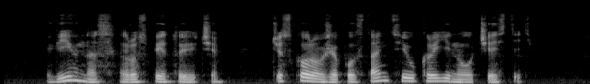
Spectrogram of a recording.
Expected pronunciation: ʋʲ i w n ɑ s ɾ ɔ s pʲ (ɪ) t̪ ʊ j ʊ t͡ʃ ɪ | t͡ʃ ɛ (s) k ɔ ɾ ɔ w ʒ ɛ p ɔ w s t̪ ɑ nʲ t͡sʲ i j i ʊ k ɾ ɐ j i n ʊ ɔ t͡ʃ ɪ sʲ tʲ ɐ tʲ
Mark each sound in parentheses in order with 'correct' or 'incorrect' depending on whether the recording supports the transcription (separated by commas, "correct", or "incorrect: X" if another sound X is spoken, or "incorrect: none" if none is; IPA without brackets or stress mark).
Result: correct, correct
